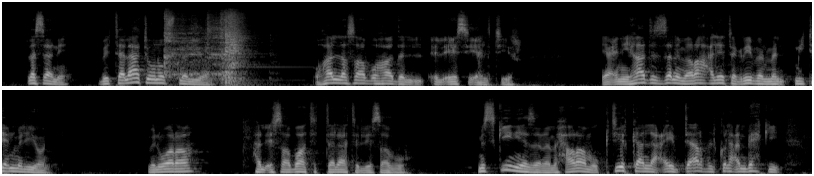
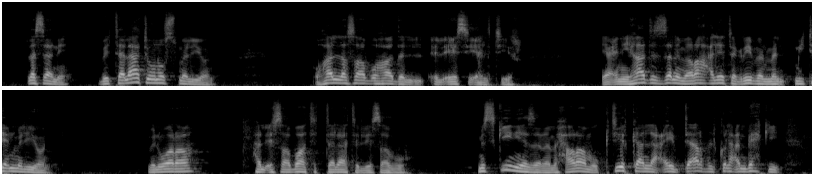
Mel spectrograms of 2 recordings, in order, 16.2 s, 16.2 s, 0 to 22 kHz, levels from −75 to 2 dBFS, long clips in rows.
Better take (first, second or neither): second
